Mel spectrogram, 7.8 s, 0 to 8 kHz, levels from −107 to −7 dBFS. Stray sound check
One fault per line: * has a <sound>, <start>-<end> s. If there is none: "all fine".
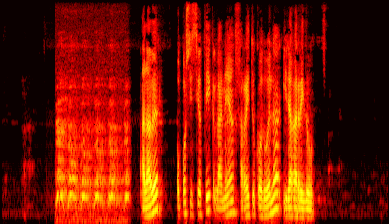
* has a bark, 1.1-2.6 s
